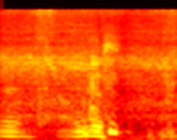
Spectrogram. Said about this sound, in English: The dog was thirsty. That's how he drinks. Look at that. It's like he's biting the stream. I actually trimmed this down. This went on for like about a minute here of him just enjoying the water.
